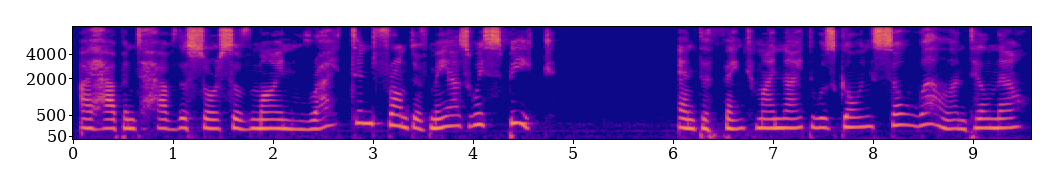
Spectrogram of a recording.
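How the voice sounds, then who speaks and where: A woman's voice: medium pitch, slow pace, a little mellow, close to an everyday voice. A woman playing a haughty, seductive demon courtesan in a romantic ASMR roleplay, speaking to the listener with condescending, teasing bite. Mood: sardonic, annoyed. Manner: condescending, teasing, biting insults.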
